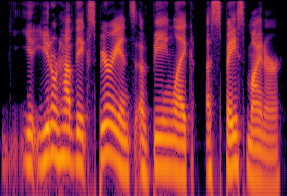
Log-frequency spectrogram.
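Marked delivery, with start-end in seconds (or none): none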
